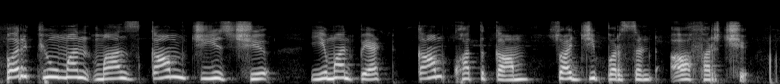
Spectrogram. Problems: none marked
